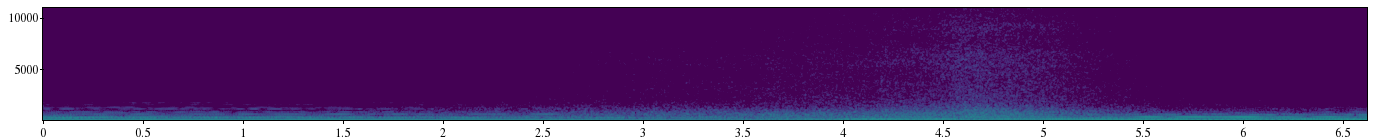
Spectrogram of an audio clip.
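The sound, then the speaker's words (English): Soft ocean waves swell and wash in once, a gentle rush of white noise rising and fading over a steady, low droning hum that runs throughout, with no voices. “As you hover into your imagination, away from the present to a faraway place, hear the soft white noise sound of rolling ocean waves.”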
